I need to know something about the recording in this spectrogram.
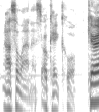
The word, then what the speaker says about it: Asilanis: thank you thanks Cara Asus thank you let me say your name I I don't want to say it wrong is it how do we say the last name again as salanus as salanus okay cool Cara it's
